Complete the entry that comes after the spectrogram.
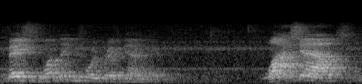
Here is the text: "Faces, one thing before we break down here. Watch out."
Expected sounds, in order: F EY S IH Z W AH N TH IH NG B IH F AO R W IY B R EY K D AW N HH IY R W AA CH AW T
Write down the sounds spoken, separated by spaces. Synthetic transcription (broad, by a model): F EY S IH W AH N TH IH NG B IH F AO R W IY B R EY K D AW N HH IY R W AA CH AW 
